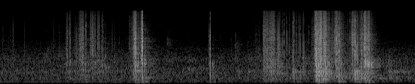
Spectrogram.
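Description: Brief bursts of rustling and handling noise in two clusters, the first about a second in and a louder one about three seconds in.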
